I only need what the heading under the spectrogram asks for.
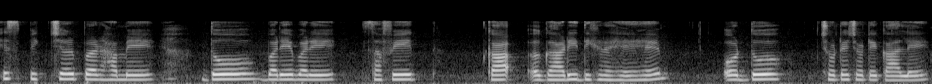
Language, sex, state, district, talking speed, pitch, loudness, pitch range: Hindi, female, Arunachal Pradesh, Lower Dibang Valley, 115 wpm, 225 Hz, -16 LUFS, 215-235 Hz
